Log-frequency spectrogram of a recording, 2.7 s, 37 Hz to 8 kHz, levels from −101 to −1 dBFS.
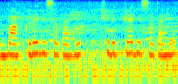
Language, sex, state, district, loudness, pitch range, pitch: Marathi, female, Maharashtra, Sindhudurg, -26 LUFS, 240-270 Hz, 255 Hz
